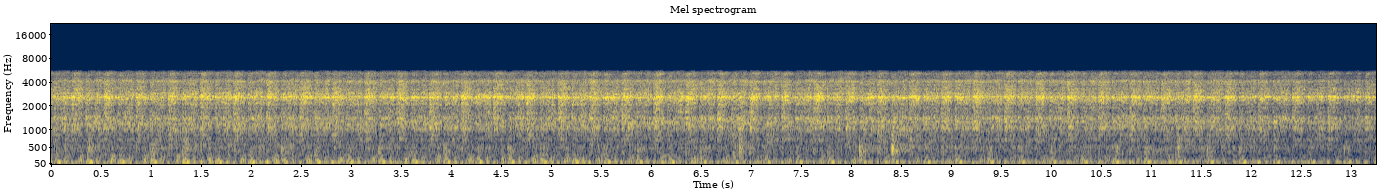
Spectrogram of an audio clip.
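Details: Stuart Models No. 10V model steam engine, previously a non-runner, after repair with slight crankshaft end float considered common and not a problem; a quiet, steady air hiss with even light chuffing about three beats a second, running smoothly.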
